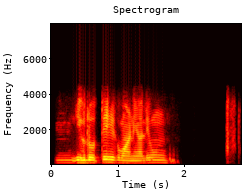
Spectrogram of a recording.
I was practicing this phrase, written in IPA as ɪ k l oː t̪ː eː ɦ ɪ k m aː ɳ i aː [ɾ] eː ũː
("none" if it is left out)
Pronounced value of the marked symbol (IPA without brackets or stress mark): l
